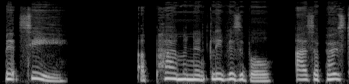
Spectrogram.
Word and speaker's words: BITC: BITC, burnt-in-time code, pronounced BITC.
